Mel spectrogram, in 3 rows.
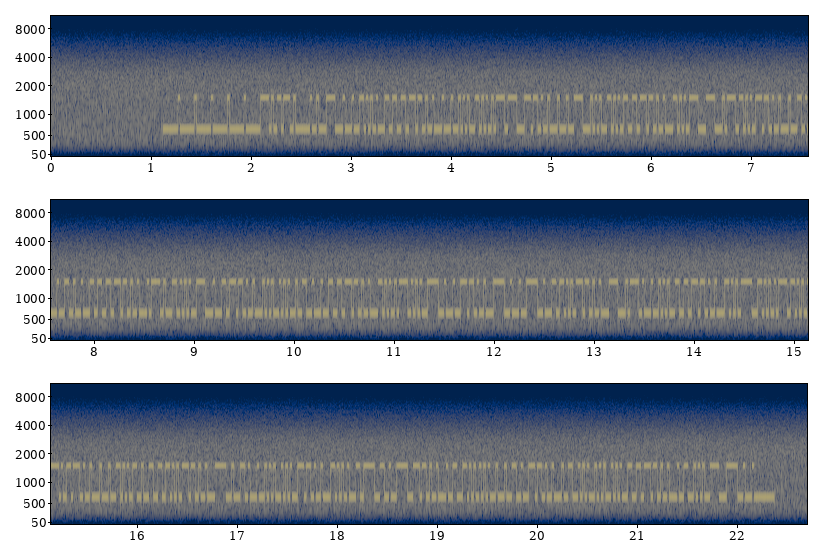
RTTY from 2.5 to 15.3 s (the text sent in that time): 91478 16439 19648 49934 71078 37697 66218 43651 51574 93168 45434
